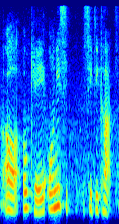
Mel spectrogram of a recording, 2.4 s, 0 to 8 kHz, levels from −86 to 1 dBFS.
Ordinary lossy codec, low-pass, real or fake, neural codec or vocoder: none; none; fake; codec, 16 kHz, 1.1 kbps, Voila-Tokenizer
